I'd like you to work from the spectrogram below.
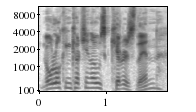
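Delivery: a hint of a Hot Fuzz villager; West Country accent. Gamer quoting Hot Fuzz locals, light West Country accent. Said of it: "them in Hot Fuzz".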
